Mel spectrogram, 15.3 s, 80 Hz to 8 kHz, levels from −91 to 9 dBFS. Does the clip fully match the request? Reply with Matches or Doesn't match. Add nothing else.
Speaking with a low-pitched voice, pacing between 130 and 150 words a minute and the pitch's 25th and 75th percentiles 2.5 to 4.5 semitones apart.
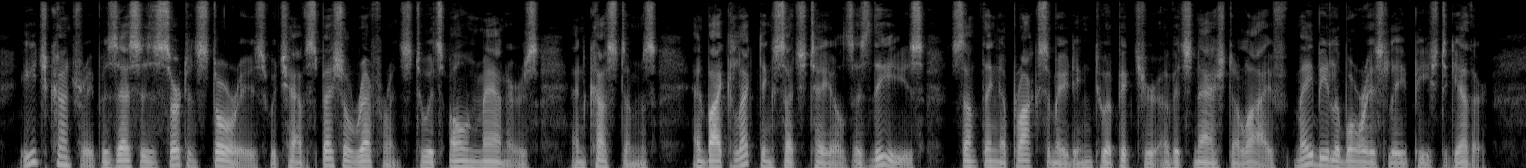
Matches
